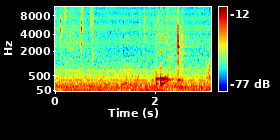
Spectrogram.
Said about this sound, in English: I hate that I have to take drinks of water while I'm talking. Forgive me.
